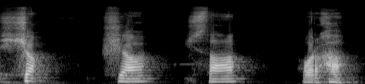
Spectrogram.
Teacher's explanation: ऊष्म व्यंजन होते हैं श, श, सा और हा। ये महाप्राण होते हैं।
